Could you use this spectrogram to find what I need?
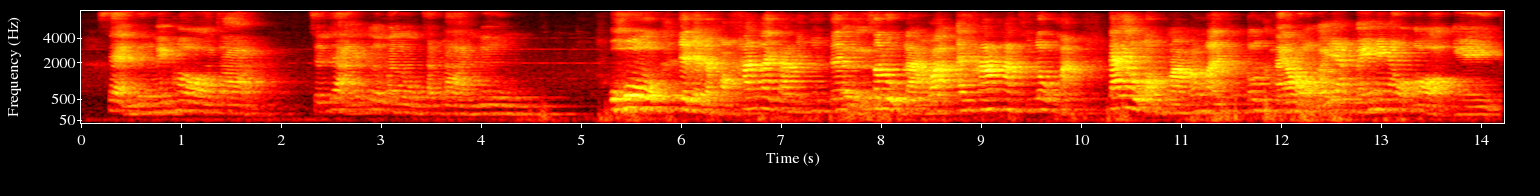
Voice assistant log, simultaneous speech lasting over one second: none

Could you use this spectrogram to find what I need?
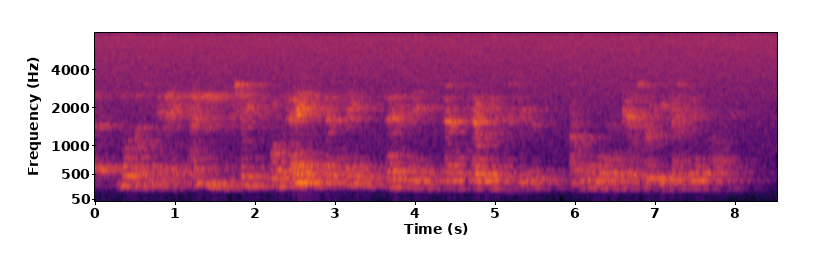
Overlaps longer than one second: none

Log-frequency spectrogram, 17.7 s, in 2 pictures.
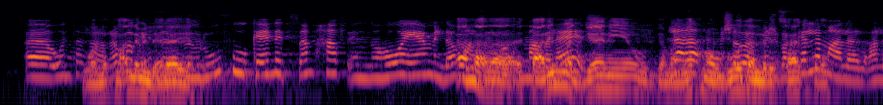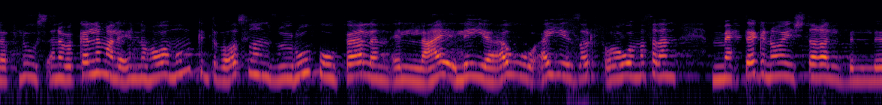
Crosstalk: present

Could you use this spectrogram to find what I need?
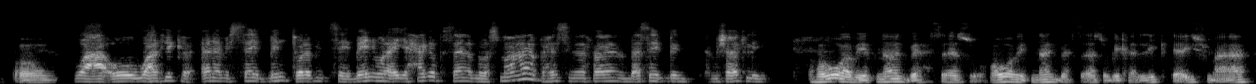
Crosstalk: none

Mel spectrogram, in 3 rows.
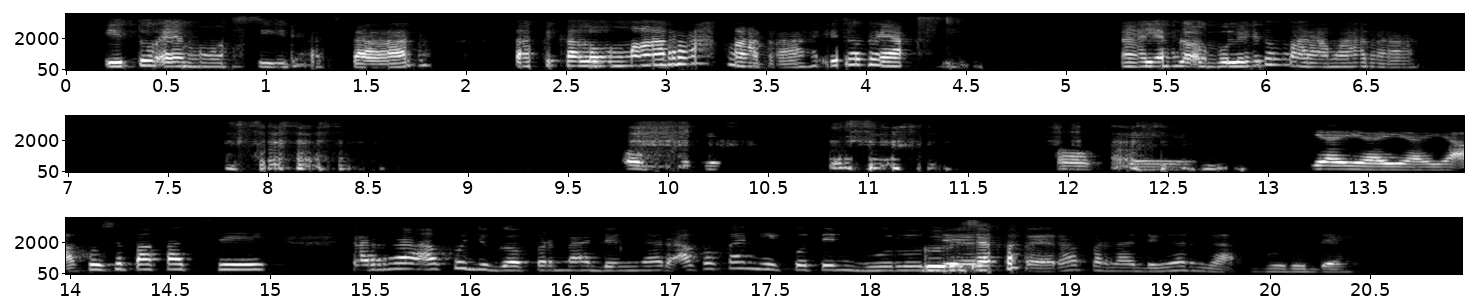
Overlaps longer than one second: none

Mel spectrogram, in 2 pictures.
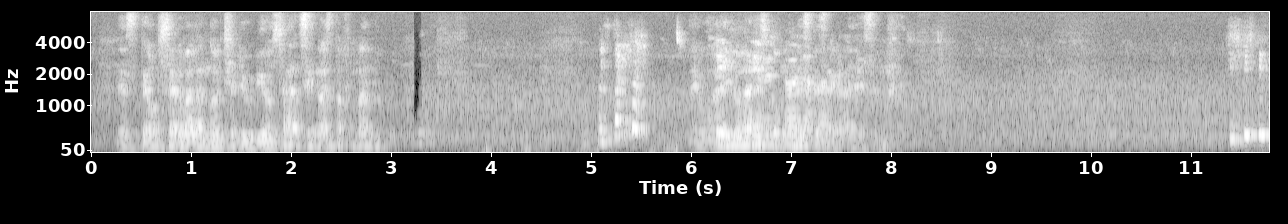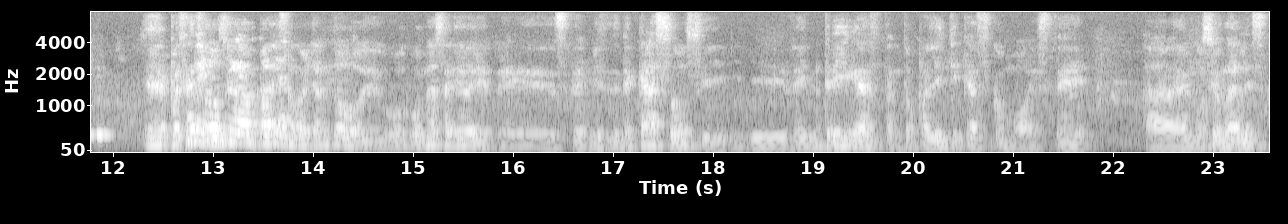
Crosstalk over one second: present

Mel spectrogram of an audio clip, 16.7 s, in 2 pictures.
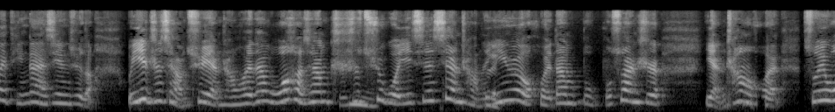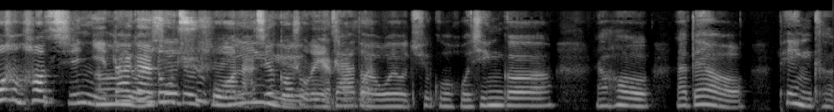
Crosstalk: present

